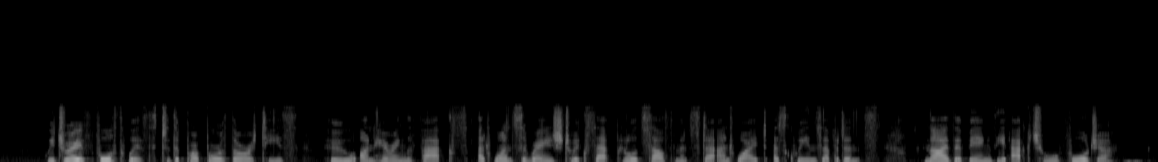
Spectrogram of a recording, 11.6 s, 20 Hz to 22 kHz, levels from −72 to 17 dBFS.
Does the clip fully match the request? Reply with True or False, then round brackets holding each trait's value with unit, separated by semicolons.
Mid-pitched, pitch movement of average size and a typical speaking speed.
True (180 Hz; 4.5 semitones; 165 wpm)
